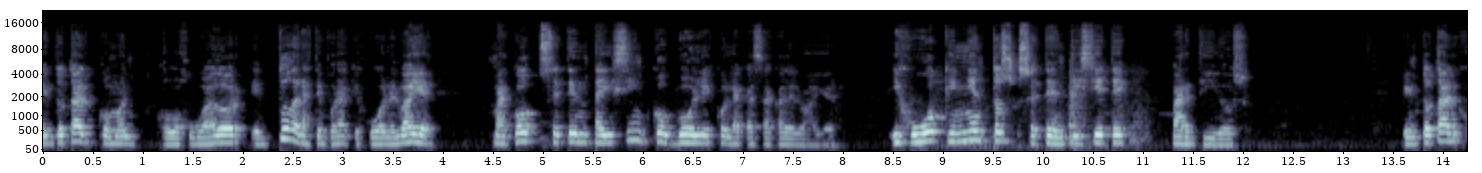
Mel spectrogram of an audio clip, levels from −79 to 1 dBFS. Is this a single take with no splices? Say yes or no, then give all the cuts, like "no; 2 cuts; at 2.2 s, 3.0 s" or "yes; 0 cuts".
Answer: yes; 0 cuts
